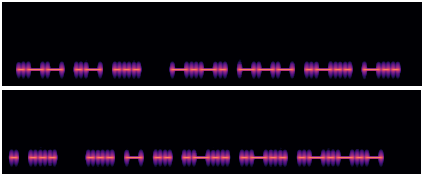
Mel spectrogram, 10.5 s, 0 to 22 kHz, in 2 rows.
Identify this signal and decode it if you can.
Morse code, heard as a keyed tone, about 20 wpm, 700 Hz. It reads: WAS COLD ES STILL.
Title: Sentences from Top 400 Words and Abbreviations 20wpm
